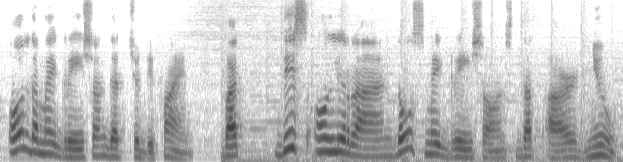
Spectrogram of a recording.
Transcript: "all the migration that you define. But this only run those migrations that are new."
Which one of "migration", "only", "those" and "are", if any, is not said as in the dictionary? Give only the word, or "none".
those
